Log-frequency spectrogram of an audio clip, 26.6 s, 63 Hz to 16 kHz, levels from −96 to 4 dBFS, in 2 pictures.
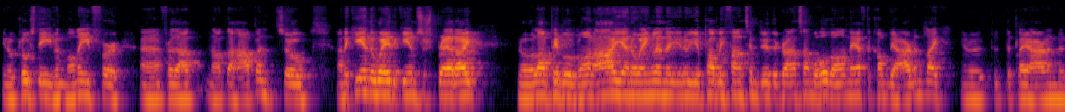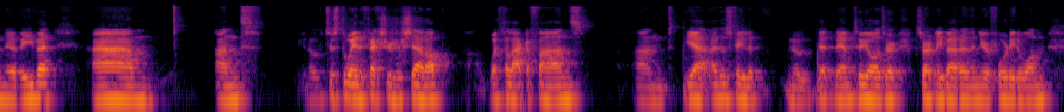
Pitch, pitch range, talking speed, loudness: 125 Hz, 120-140 Hz, 230 wpm, -31 LUFS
